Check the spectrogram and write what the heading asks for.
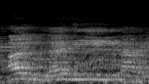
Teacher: بعد یہ حرف مد ہے، الذین، دال کو تھوڑا کھینچیں گے، الذین کی نون کو جلدی پڑھیں گے، اس لیے کہ یہاں پر حرف مد یا کھڑا زبر نہیں ہے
